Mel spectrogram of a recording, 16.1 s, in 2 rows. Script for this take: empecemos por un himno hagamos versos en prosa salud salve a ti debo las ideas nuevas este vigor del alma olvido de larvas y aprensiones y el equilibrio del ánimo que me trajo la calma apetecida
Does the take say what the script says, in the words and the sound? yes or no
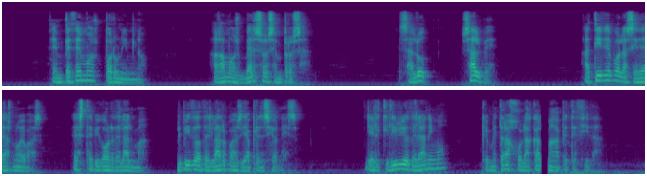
no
